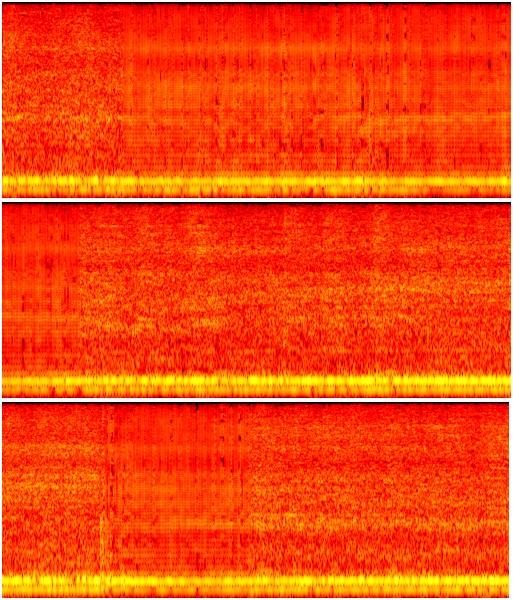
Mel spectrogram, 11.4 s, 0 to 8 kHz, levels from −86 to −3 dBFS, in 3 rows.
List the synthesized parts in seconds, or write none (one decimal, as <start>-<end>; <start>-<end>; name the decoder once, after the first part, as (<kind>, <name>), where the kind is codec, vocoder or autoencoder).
0.9-4.4 (vocoder, BigVGAN v2); 8.4-9.5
